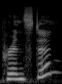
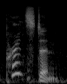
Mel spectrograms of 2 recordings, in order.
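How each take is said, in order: First: The voice rises at the end of the word. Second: The voice falls at the end of the word. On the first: It sounds like a question rather than a statement. The speaker calls it wrong. "You hear how my voice went up?" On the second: It is a plain statement of fact. The speaker calls it right. "you didn't simply say Princeton, a statement of fact"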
